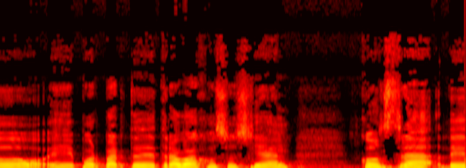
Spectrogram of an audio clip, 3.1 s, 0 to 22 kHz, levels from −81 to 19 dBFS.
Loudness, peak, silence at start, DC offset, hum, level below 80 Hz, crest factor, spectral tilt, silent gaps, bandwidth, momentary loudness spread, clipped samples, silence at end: -16 LUFS; 0 dBFS; 0 s; under 0.1%; none; -34 dBFS; 16 dB; -6 dB/octave; none; 17.5 kHz; 7 LU; under 0.1%; 0 s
